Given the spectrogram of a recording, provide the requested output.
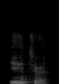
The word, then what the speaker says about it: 예절: 그러니까 우리가 예절 같은 경우도 애절이 아니죠. 예절. 이것도 발음할 때 예절로 발음하죠.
